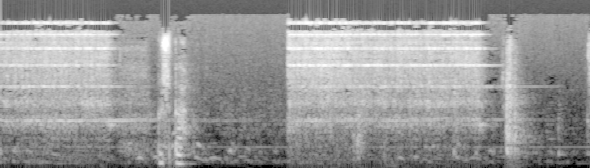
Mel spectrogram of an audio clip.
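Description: A telephone bell rings loudly in two long bursts with a pause between them, while a voice speaks briefly during the gap.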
